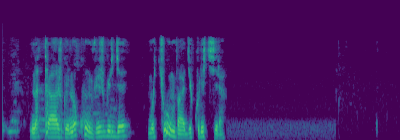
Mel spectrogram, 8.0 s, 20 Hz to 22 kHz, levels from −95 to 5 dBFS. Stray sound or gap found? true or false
false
